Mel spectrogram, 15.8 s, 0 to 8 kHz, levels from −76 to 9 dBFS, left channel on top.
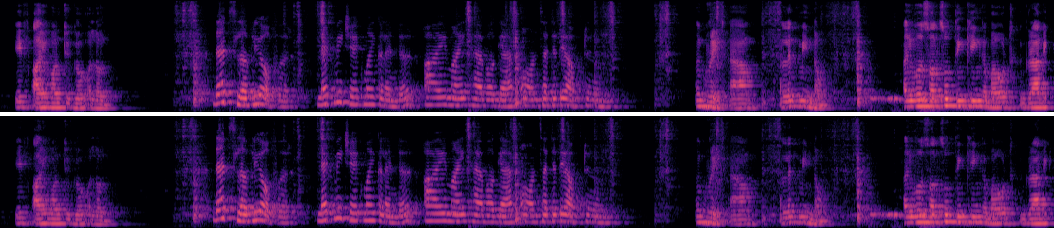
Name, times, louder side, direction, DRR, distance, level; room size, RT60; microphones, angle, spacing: voice 1, 0.2-1.7 10.4-11.4 11.7-12.5 13.6-15.7, left 3 dB, 50° left, 0.6 m, -27 dB
sound 1, 2.6-3.4 4.2-5.0 6.8-7.2 7.5-8.0 8.3-8.6 8.9-9.3 9.8-10.1 10.6-10.9 11.4-11.8 12.3-13.1 13.6-13.9, left 2 dB, 15° left, 1.8 m, -40 dB
voice 2, 3.2-4.4 4.7-9.2 13.0-13.6, right 1 dB, 20° right, 2.1 m, -30 dB
24.5 x 17.0 x 2.6 m
head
